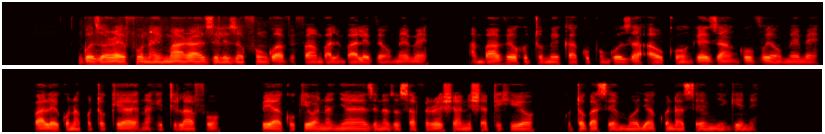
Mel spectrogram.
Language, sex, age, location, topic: Swahili, male, 25-35, Dar es Salaam, government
